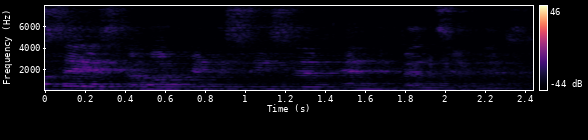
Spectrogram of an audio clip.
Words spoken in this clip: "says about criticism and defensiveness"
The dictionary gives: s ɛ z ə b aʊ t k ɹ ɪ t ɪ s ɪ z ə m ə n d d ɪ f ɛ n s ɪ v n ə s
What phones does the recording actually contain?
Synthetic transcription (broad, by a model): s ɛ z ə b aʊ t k ɪ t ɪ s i s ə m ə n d d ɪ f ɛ n s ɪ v n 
